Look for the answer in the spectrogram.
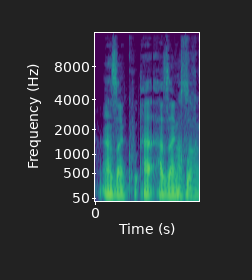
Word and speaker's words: Agincourt: Ja, Agincourt, genau.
